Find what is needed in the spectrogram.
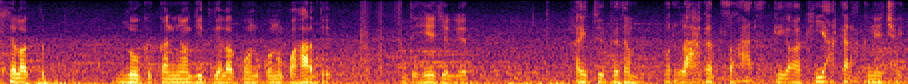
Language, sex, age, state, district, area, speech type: Maithili, male, 60+, Bihar, Purnia, urban, spontaneous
